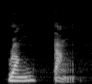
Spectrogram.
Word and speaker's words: rundown: 对，如果你只停在啊的话，那就会变成就是有点台式腔 run down。对，很像那个注音符号的 on，有没有？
